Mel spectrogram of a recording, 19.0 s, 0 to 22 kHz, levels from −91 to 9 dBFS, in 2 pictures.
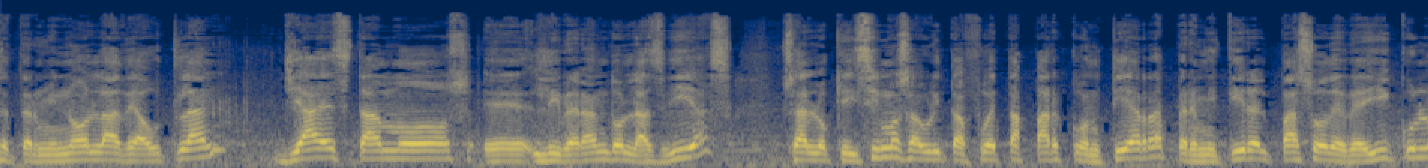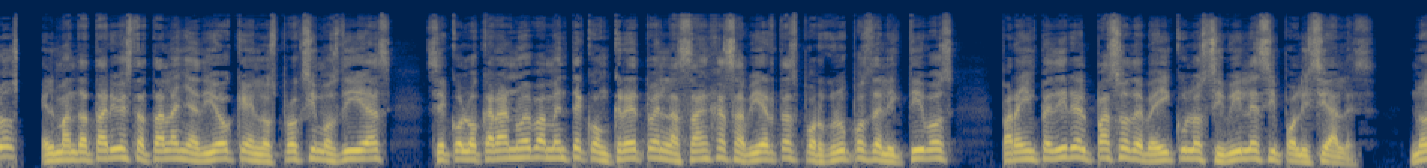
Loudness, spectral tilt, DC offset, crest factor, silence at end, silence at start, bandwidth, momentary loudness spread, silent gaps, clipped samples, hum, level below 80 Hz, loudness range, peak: -14 LUFS; -6 dB/octave; under 0.1%; 12 dB; 0 s; 0 s; 16.5 kHz; 5 LU; 9.68-9.73 s; under 0.1%; none; -44 dBFS; 1 LU; 0 dBFS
